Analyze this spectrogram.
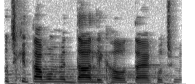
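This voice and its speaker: A woman's voice: medium pitch, fairly even intonation, fast talker, clean tone. A woman teacher giving a classroom lecture to exam students, posing rhetorical questions and answering them herself. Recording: reverberant room, dull lo-fi sound.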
